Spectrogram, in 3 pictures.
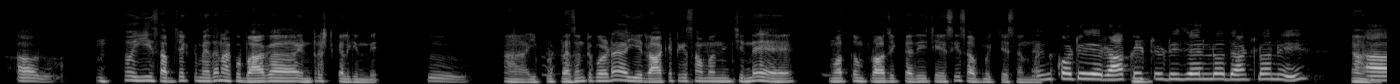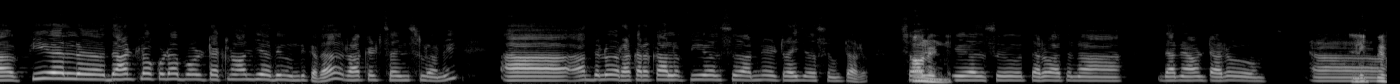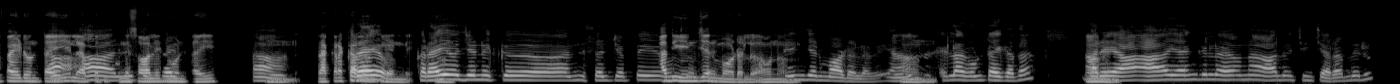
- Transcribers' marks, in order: in English: "సో"; in English: "సబ్జెక్ట్"; in English: "ఇంట్రెస్ట్"; other noise; in English: "ప్రెజెంట్"; in English: "రాకెట్‌కి"; in English: "ప్రాజెక్ట్"; other background noise; in English: "సబ్మిట్"; in English: "రాకెట్ డిజైన్‌లో"; in English: "ఫ్యూయల్"; in English: "టెక్నాలజీ"; in English: "రాకెట్ సైన్స్‌లోని"; in English: "ఫ్యూయల్స్"; in English: "ట్రై"; in English: "సాలిడ్ ఫ్యూయల్స్"; in English: "లిక్విఫైడ్"; in English: "లిక్విఫైడ్"; in English: "సాలిడ్‌వుంటాయి"; in English: "క్రయో క్రయోజెనిక్"; in English: "ఇంజిన్"; in English: "ఇంజన్"; sniff; in English: "యాంగిల్‌లో"
- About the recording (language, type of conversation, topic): Telugu, podcast, ఎంతో మంది ఒకేసారి ఒకటే చెప్పినా మీ మనసు వేరుగా అనిపిస్తే మీరు ఎలా స్పందిస్తారు?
